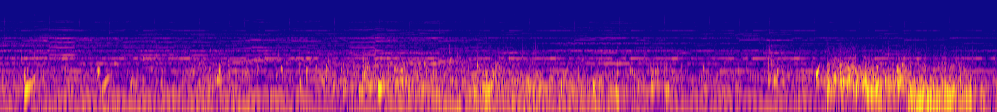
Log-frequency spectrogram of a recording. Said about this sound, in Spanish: Lleva tu atención a tus sentidos. Escucha los suaves sonidos del agua que te rodean.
